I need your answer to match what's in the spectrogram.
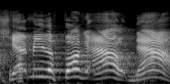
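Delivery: full-lung screaming, very high, very loud, drawn out. Retelling what you yelled at your doctor, re-enacting screaming at the top of your lungs. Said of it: "I was screaming at the top of my lungs".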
